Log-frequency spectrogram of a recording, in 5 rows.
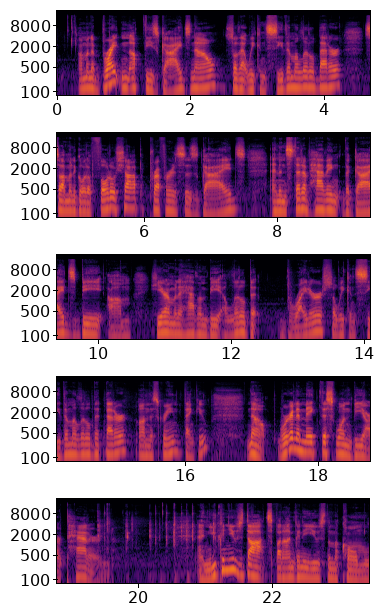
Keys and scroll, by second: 18.9-21.4 typing.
